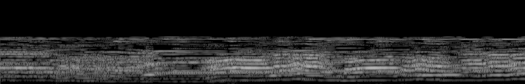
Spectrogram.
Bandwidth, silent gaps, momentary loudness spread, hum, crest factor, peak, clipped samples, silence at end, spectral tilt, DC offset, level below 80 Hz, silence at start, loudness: 3.8 kHz; none; 9 LU; none; 14 dB; -14 dBFS; under 0.1%; 0 s; 2 dB/octave; under 0.1%; under -90 dBFS; 0 s; -29 LUFS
